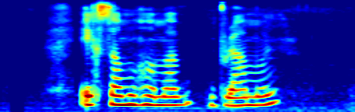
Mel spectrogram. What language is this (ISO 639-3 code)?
nep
